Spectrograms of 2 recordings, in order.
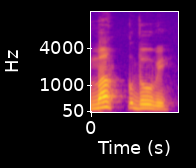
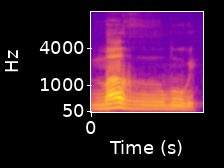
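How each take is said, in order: First: The middle consonant is a deep stop. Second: The middle consonant is a continuous fricative. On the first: The speaker calls it wrong. "कौफ से अदा करते हैं ये गलत है" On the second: The speaker calls it right. "यहाँ हवा जारी रहना लाजमी है"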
